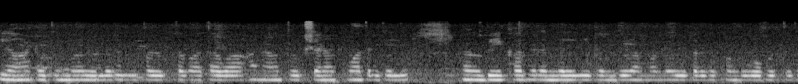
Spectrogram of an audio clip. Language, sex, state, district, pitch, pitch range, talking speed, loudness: Kannada, female, Karnataka, Gulbarga, 210 Hz, 205-210 Hz, 45 wpm, -15 LUFS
